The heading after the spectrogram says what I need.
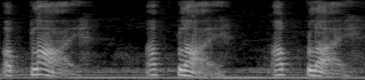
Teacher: ये वर्ब है इसीलिए सेकंड सिलेबल पे स्ट्रेस है, इसे जोर देके बोलना है। अप्लाई, अप्लाई, अप्लाई, ऐसे बोलना है।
